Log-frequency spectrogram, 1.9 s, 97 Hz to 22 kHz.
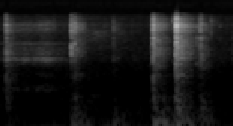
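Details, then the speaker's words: Yamaha DT125R two-stroke after bottom-end rebuild and worn selector fork replaced, engine on the bench, gears turned by hand: crisp clicks through neutral and gears with no grinding; gearbox selection normal. "fourth food where it spins so the gearbox is alright that's a good thing"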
